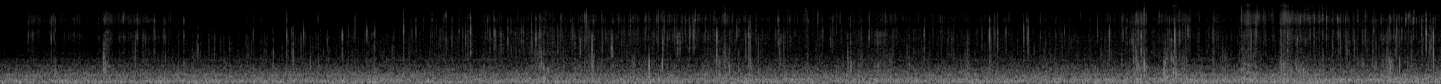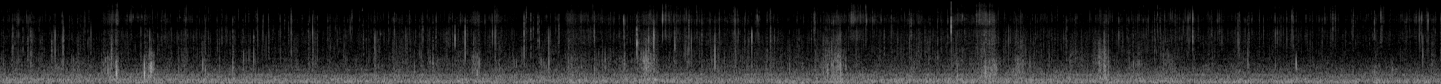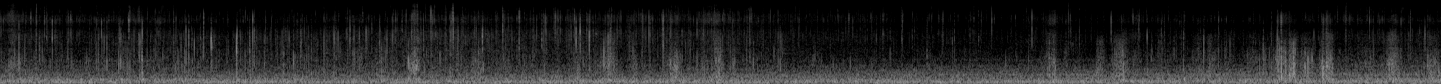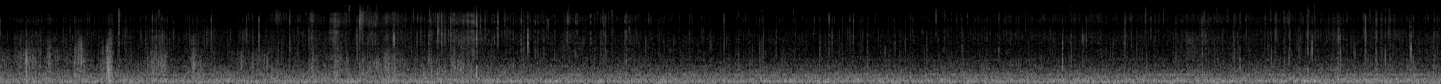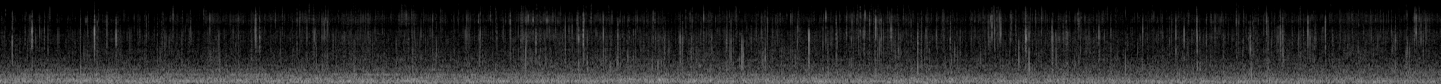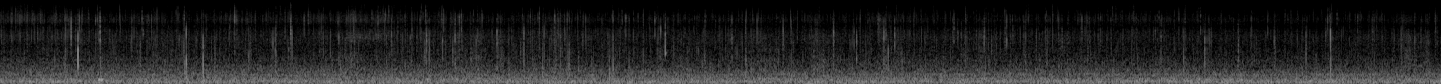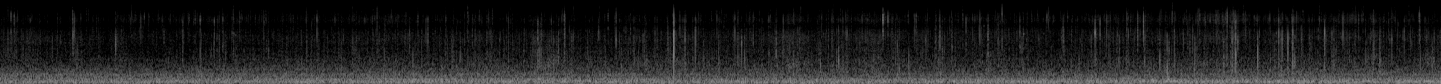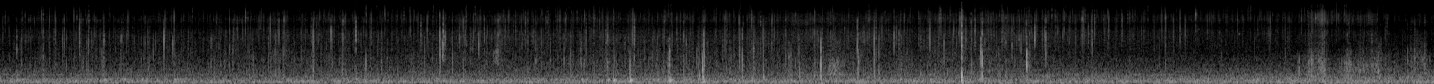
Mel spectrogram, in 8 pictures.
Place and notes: Horní Jiřetín, Czechia - avalanche
sesouvajici se kaminky na hrane lomu
17 October 2018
